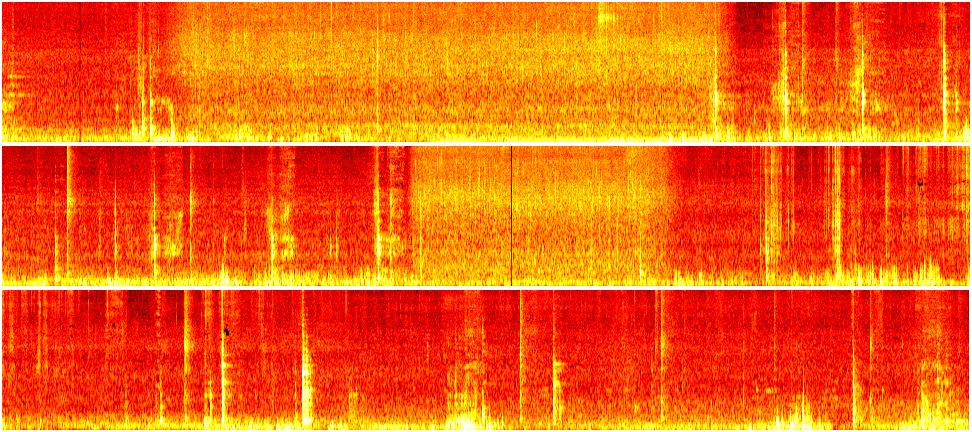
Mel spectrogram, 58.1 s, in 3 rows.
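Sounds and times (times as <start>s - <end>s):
food sizzling in a pot: 3.2s - 14.7s, 27.4s - 32.9s.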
